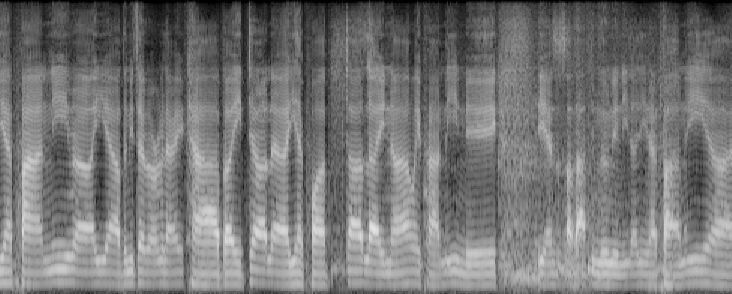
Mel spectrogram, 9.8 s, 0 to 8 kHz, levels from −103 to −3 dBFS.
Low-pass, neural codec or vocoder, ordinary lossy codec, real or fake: none; codec, 16 kHz, 0.5 kbps, X-Codec, HuBERT features, trained on balanced general audio; none; fake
